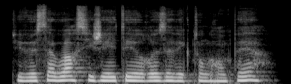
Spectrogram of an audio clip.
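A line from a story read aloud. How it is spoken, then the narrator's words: Murmur. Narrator (French): Bérangère murmure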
